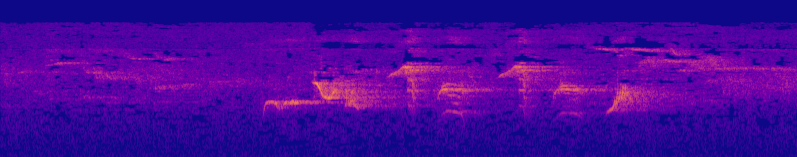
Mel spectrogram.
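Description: Songbird singing: a run of loud notes that glide sharply upward, starting about two and a half seconds in and ending about six seconds in, with fainter, higher bird calls before and after.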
